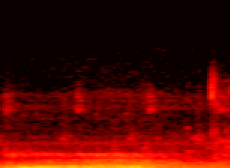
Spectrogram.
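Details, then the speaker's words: Snoring: a single low, rumbling snore fading after about a second from an overweight dog lying below the camera, awaiting surgery to remove a baseball-sized tumor. "time I go to blog he legs down below the camera and snores or eats I said he needs a CPAP do they make those for dogs"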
